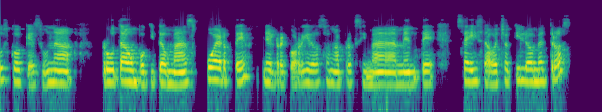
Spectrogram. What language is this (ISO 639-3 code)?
spa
